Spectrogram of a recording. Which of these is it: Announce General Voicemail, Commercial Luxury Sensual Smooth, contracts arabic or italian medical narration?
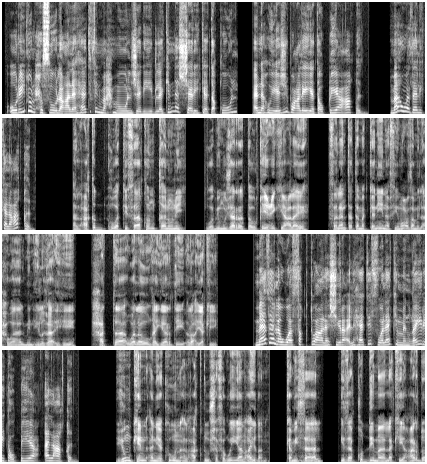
contracts arabic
